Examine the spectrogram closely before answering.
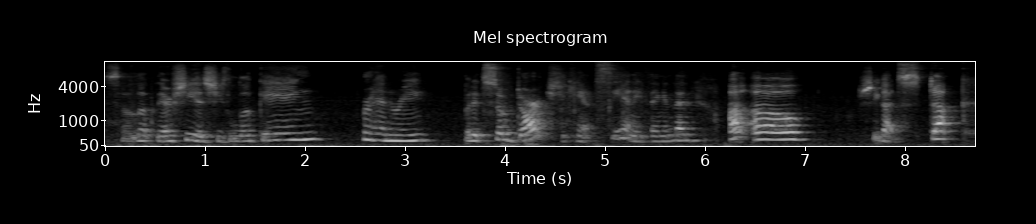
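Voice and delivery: plain reading voice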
